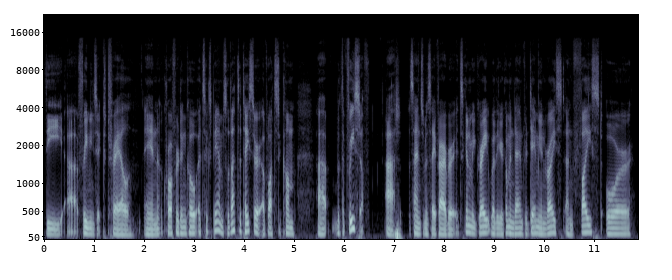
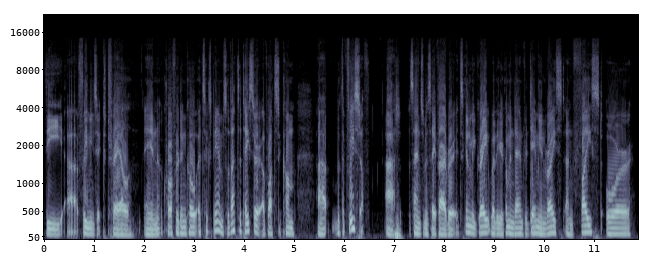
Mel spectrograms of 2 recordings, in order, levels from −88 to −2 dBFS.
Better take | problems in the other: first | distortion; slight; 5% of the sound clipped

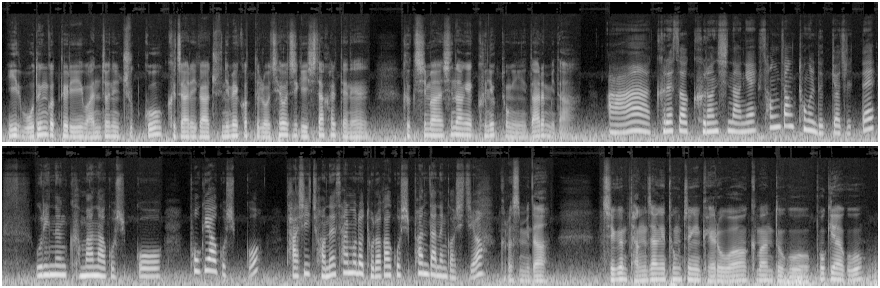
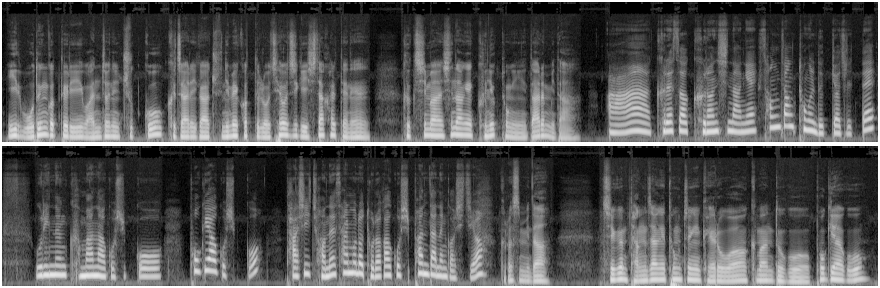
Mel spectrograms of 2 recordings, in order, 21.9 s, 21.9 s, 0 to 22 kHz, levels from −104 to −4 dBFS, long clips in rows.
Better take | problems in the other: second | wind noise on the microphone; occasional gusts; 20 dB below the speech

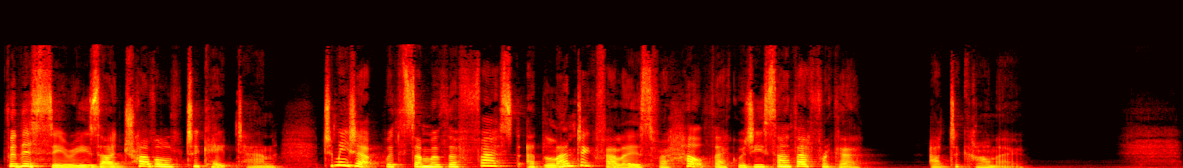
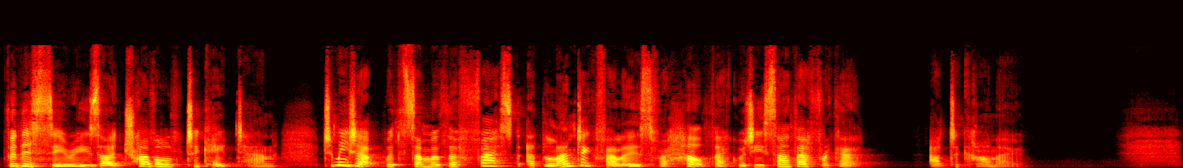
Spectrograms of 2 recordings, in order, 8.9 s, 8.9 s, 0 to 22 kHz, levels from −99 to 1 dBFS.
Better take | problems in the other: first | thin; very; fading below 350 Hz

